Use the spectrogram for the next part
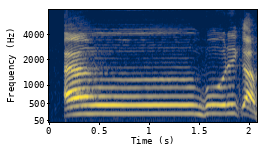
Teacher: Kalau kita ikhfakan, jadi dia tutup mulut tapi dia tak rapat.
